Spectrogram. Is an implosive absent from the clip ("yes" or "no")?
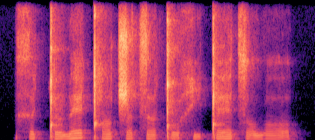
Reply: yes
